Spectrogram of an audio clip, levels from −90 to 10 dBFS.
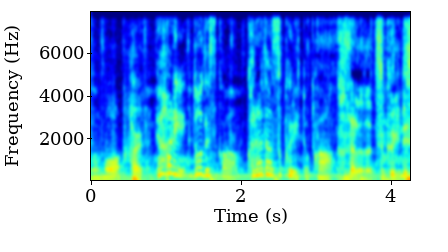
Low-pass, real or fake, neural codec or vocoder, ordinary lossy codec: none; fake; codec, 16 kHz, 8 kbps, FunCodec, trained on LibriTTS, 25 frames a second; none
